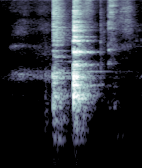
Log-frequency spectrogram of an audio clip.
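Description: Ceramic plates handed over and set down, giving two close clattering knocks in quick succession followed by a faint scrape.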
